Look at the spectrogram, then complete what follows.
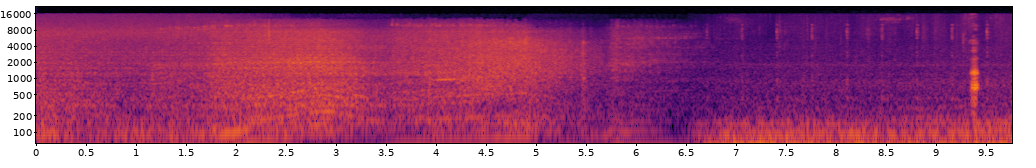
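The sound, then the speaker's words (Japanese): Steady low road and engine rumble from inside a moving private car on the way to a house, easing briefly then swelling again, with a few faint ticks near the end; no one speaks. “今、えー、岸の車で、自家用車で、私の車で録音しているので、このままちょっと高野の家の方まで向かっていこうと思います”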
